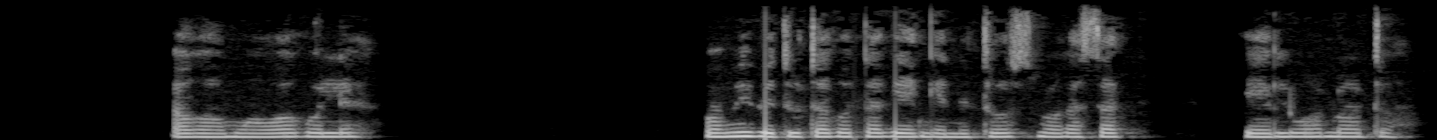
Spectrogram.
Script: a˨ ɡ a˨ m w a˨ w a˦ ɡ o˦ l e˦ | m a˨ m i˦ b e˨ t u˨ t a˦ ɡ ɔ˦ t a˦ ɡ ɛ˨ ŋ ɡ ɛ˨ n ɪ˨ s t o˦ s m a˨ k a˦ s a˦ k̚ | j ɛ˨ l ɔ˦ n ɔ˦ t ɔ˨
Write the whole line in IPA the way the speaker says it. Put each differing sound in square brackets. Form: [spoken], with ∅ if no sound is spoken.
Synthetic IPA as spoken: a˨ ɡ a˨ m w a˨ w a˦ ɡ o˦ l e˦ | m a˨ m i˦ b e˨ t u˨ t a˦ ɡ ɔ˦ t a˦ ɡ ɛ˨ ŋ ɡ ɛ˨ n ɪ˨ [∅] t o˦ s m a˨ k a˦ s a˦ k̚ | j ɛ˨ l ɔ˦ n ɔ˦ t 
